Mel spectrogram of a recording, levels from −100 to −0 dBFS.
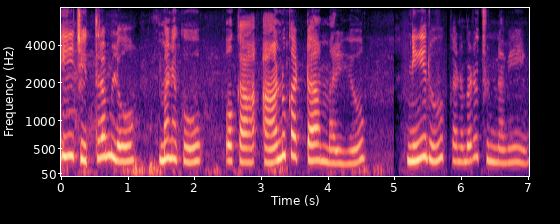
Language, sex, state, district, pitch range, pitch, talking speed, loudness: Telugu, female, Andhra Pradesh, Guntur, 260-320 Hz, 280 Hz, 75 wpm, -14 LUFS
